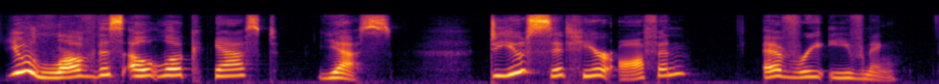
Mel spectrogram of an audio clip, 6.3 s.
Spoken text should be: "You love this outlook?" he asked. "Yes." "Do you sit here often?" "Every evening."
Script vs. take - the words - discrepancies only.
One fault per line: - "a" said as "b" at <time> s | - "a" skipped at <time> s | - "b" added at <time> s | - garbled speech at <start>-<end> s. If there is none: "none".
- "he" skipped at 1.4 s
